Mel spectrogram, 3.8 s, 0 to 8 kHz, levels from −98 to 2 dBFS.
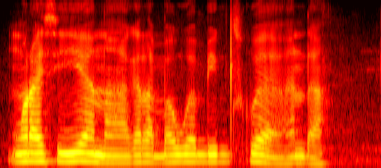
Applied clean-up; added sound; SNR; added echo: none; none; none; none.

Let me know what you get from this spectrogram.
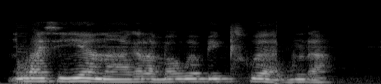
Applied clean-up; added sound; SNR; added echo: neural separator model SepFormer DNS4.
